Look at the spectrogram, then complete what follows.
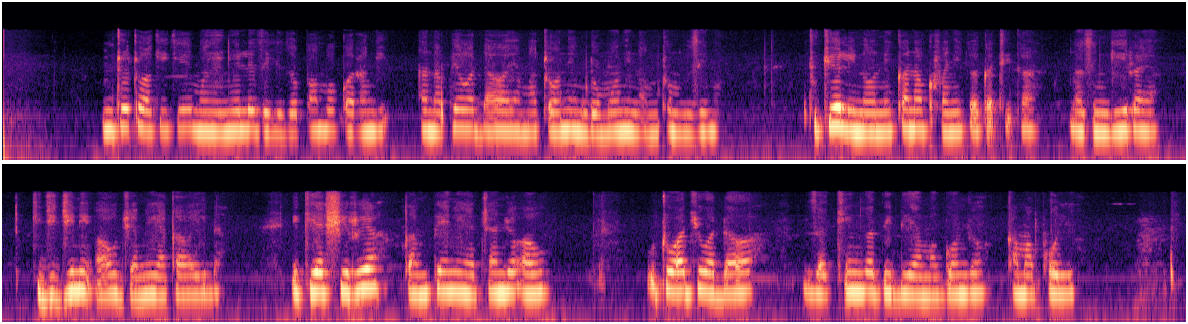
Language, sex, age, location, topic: Swahili, female, 18-24, Nairobi, health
